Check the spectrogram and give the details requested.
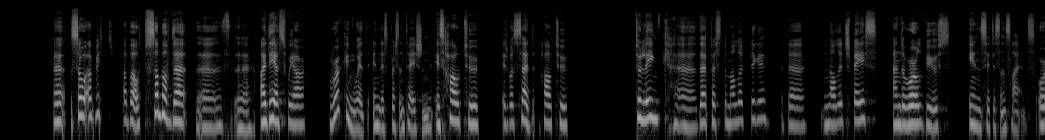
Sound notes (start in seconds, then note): none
